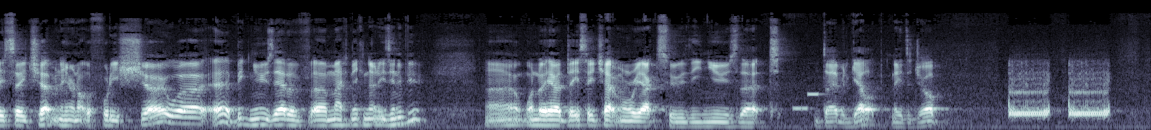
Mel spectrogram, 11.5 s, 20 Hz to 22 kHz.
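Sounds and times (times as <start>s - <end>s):
speech: 0.0s - 9.5s
telephone ringback tone on a call: 10.1s - 11.2s.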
